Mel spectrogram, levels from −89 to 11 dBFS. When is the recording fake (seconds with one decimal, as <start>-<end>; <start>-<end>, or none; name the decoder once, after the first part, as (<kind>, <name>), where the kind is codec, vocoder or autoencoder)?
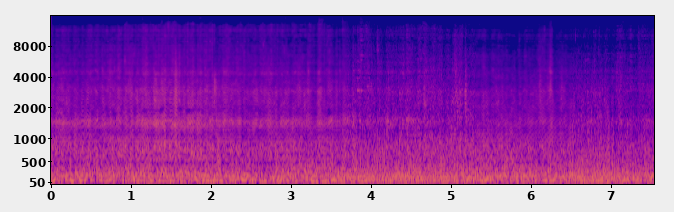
0.0-3.7 (vocoder, Vocos); 5.3-6.5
